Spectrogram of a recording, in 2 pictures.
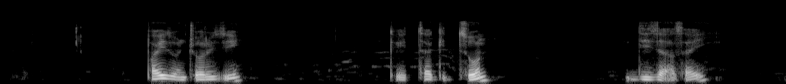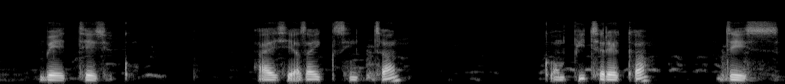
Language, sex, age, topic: Gamo, male, 18-24, government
